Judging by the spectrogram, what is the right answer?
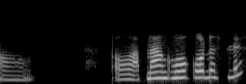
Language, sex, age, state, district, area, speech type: Assamese, female, 18-30, Assam, Lakhimpur, rural, conversation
